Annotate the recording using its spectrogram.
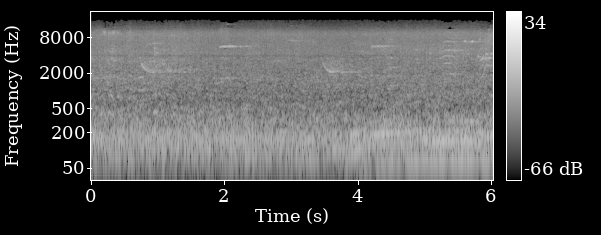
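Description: Steady low rumble of a vehicle engine running nearby, with two short, high, falling chirps about a second in and about three and a half seconds in.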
